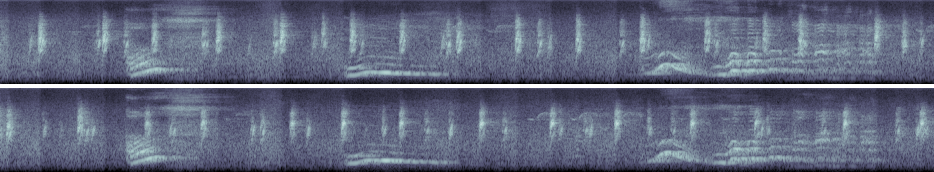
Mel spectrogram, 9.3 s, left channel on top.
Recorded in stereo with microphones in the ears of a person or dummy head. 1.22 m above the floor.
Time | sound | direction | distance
1.2 | laughter | 20° right (ahead or behind) | 1.6 m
